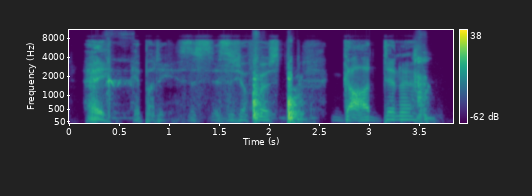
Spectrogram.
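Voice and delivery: hushed whisper. Voicing a seated dinner guest who turns toward Ignis, whispering. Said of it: "and he whispers".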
